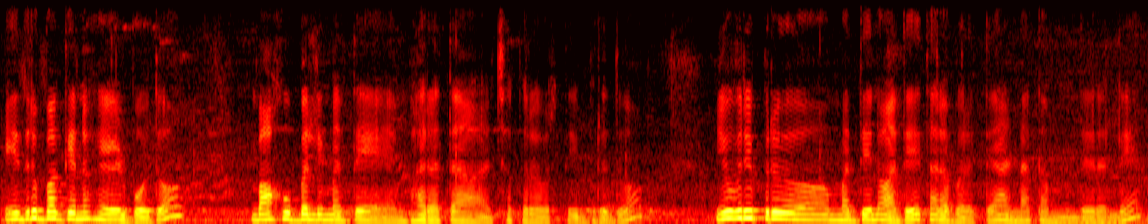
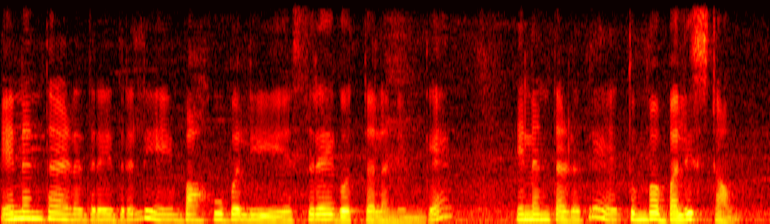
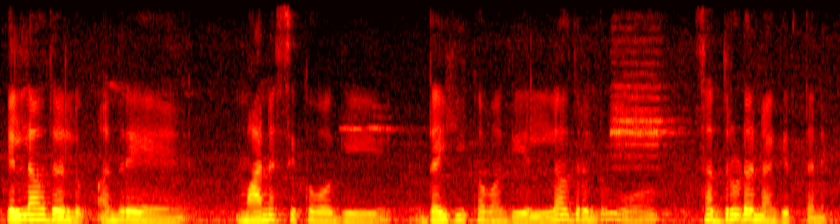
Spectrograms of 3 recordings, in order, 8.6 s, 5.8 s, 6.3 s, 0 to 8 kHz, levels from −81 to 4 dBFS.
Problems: none marked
